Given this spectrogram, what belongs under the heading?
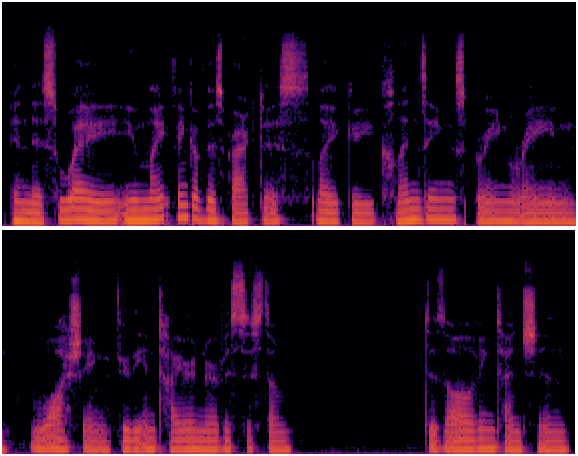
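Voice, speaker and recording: A woman guiding a relaxation meditation in a soft, soothing, unhurried way, her phrases often trailing off breathily toward a whisper. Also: deep voice, creaky, no echo, clean studio sound. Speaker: yoga nidra guide.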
